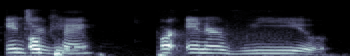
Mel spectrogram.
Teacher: even if you're going to take out that t sound and say inner you have to say the V you have to have the V interview or interview uhuh interview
